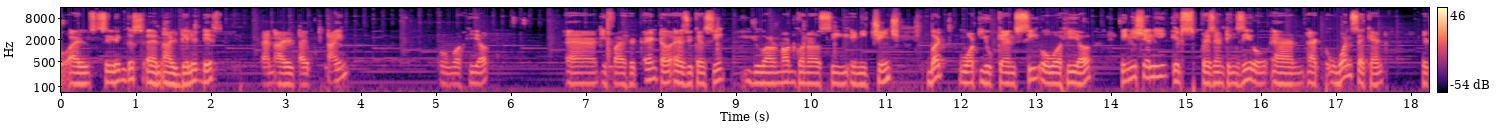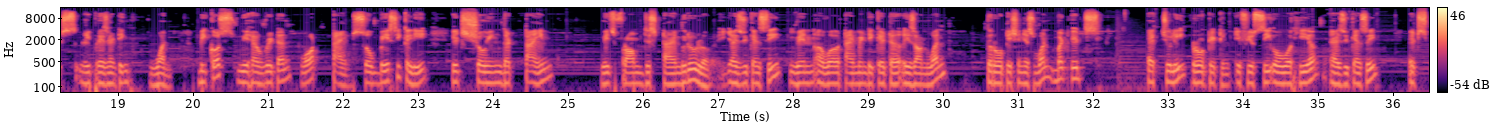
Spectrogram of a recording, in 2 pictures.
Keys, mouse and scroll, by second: 2.6-4.0 typing, 6.0 click, 7.2 space, 11.9 =, 13.6-16.4 drag, 17.2 click, 20.5 click, 34.6-36.4 drag.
